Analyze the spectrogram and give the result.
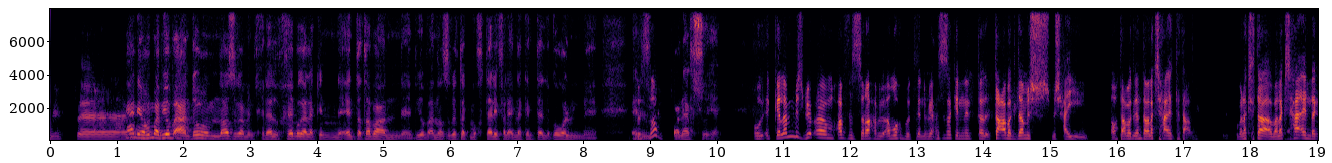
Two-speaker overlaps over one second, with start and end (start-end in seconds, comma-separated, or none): none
